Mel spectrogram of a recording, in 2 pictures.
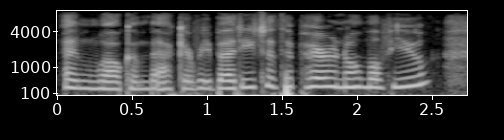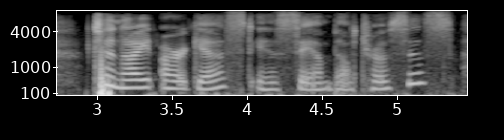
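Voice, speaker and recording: Gravelly woman hosting a radio show. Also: on the high side, moderate pace, darkish tone, no echo, dull audio. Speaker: host. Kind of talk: casual radio interview.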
